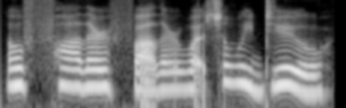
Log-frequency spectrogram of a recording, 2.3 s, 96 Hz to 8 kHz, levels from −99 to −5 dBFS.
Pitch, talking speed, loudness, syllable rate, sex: 225 Hz, 180 wpm, -20 LUFS, 4.3 syllables/s, female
